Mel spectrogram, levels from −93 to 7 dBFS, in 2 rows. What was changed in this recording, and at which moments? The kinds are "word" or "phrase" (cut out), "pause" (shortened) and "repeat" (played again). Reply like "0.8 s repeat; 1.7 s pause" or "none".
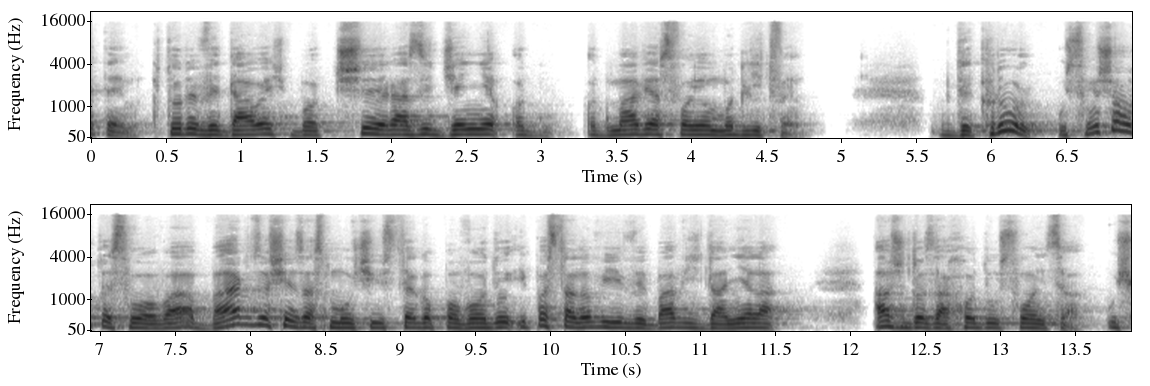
none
